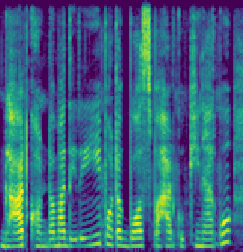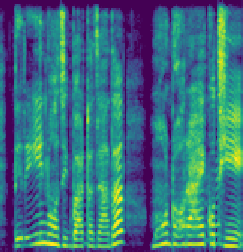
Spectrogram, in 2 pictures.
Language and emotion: Nepali, fearful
